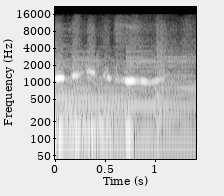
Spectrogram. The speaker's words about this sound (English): Maybe whistle a little bit.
